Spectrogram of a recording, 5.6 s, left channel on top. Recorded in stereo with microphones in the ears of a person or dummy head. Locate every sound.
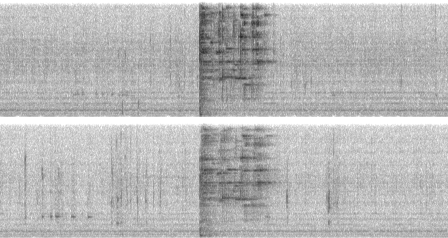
2.5 s dishes clattering: 55° left (ahead or behind), 0.9 m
